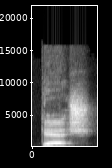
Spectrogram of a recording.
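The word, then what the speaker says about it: cache: যেমন কারা কারা আছে প্রাইমারি স্টোরেজের মধ্যে, র্যাম, ক্যাশ। এটা কিন্তু ভাই এটা স্পেলিংটা হচ্ছে, এটার প্রোনাউন্সিয়েশনটা হচ্ছে এরকম, ক্যাশ। এটা কিন্তু টাকার ক্যাশ না, ঠিক আছে?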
